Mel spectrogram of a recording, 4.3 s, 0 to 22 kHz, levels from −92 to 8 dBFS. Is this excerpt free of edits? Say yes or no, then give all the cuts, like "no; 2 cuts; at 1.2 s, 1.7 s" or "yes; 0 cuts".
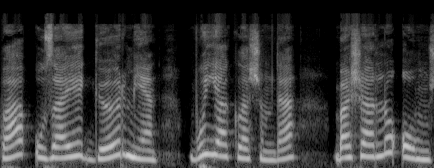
yes; 0 cuts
